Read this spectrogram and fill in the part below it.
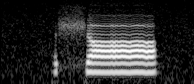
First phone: ʃ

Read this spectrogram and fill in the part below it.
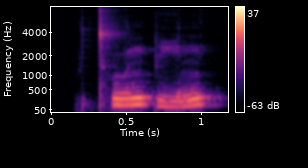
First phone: tʰ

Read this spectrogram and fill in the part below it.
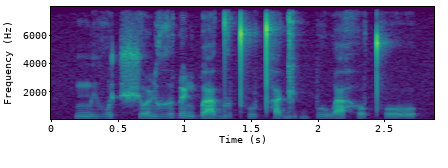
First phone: ŋ͡m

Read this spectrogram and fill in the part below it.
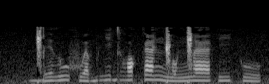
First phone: ɡ͡ǁ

